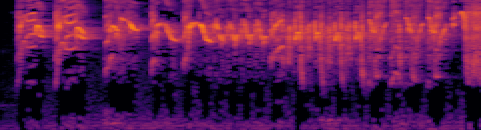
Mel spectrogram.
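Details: Hooded siskin of the northeastern form, singing a training and warm-up song: a fast, continuous twittering of high, sliding whistles and buzzy trills with short choppy notes at the start, with no other sounds.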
